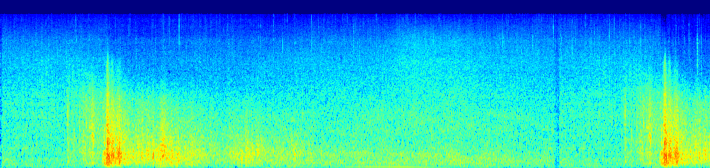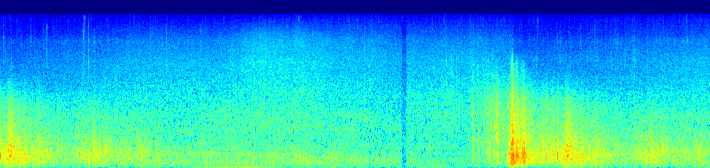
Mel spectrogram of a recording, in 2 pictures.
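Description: Rain patters steadily against a window pane.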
